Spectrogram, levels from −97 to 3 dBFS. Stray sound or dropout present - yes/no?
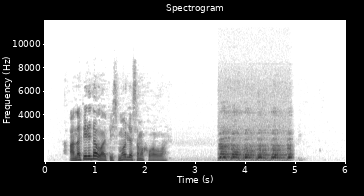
yes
